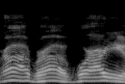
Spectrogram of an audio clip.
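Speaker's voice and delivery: play-acted, slow, drawn-out calling out across a distance. Retelling how his coworker yelled his name at 3 a.m.; retelling a coworker's yell. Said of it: "he's like yelling my name".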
